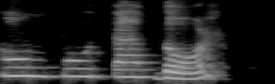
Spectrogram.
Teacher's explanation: la palabra computador tiene mayor fuerza de voz en su última sílaba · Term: sílaba tónica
